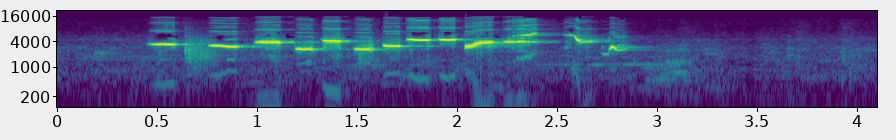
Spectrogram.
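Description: A small bird sings loud, quick, chirping notes close by.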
